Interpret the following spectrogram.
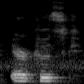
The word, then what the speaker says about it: Irkutsk: But the Russians never really had that because, Siberia and Yakutsk, and Maria helped me with this pronunciation, Irkutsk, and these, places all the way extending to the Bering Strait.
